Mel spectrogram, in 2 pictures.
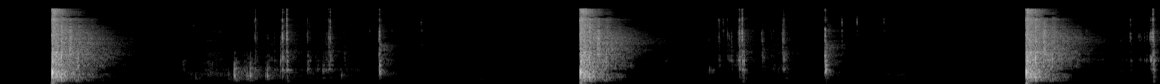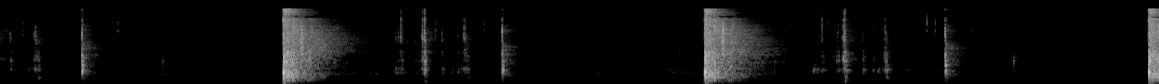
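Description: Sharp air rifle shots firing 6.35mm pellets sound one at a time at regular intervals of a few seconds, eight in all, each followed by faint clicks and handling noises.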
